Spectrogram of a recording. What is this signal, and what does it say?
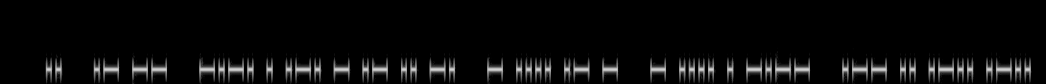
Morse code, heard as a keyed tone, about 25 wpm, 700 Hz. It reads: I AM CERTAIN THAT THEY WILL
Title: Sentences from Top 1000 Words - Review Part 6 - 25wpm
